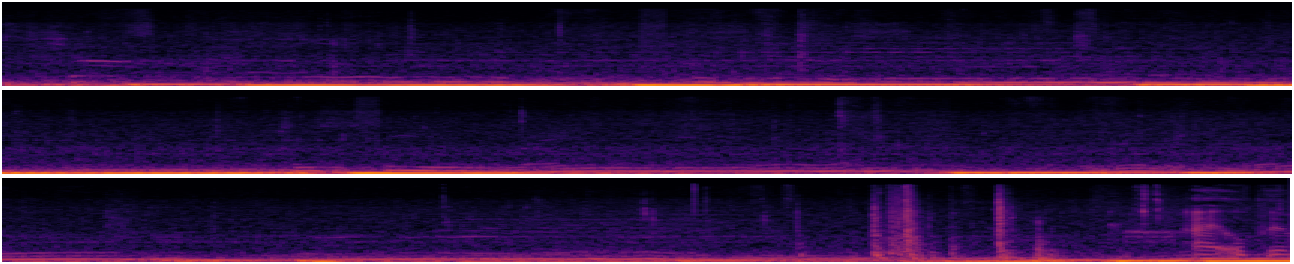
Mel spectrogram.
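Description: A car backing slowly into a driveway, heard from inside the cabin: uneven low rumbling that comes in surges, with the engine's pitch rising and falling.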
